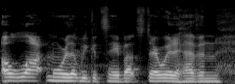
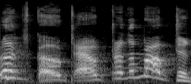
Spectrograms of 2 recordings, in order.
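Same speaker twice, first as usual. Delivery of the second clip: put-on dwarf voice, higher pitch; 8 semitones higher than usual. Joking about what a dwarf character would say: dwarf impression. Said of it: "Is this your, like, dwarf impression?".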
